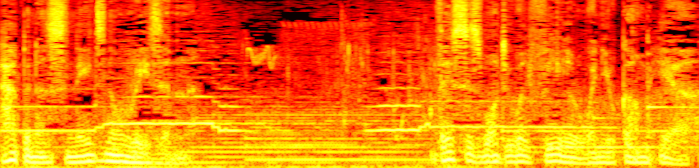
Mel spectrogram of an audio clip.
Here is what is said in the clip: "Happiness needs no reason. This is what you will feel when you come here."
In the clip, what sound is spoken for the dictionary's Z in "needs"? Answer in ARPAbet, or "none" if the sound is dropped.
Z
